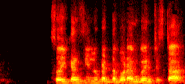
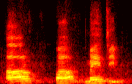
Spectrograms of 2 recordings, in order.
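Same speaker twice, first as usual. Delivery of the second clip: AFFIRMATIVE very slowly, in separated parts; syllable by syllable; much slower than usual. Shown as a demonstration. Teacher pointing out the pronunciation, syllable by syllable. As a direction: draw out each syllable of AFFIRMATIVE. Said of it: "This is the pronunciation".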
